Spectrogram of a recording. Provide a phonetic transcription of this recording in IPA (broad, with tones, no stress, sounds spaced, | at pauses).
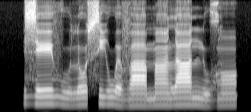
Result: z eː˦ v u˨ l o˦ s i˦ w ə˨ v aː˧ m ã˦ l aː˦ n u˨ ɣ ɔ̃˦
